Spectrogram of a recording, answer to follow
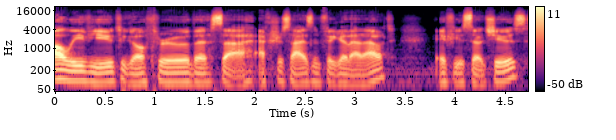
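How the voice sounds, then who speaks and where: A man's very deep, low voice in an American accent, ordinary pitch variation, on a very clean recording with a silent background. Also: moderate pace. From United States. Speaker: geology lecturer. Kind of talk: lecture. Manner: casual, with fillers and self-corrections.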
